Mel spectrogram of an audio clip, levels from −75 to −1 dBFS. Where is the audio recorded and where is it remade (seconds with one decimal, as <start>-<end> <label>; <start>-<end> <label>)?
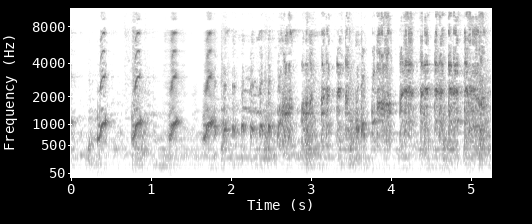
0.0-1.1 recorded; 1.1-1.8 remade; 1.8-5.3 recorded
